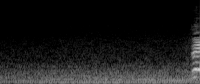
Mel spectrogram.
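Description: A pause in the speech with only a low, steady hum and faint room noise. A man's voice starts again right at the end.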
